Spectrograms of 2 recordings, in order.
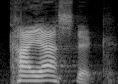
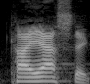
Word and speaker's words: chiastic: what the scholars call chiastic chiastic c-h-i-a-s-t-i-c chiastic chiasm is from the greek language which means an x an x key is how you say that in the greek and you'll see this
